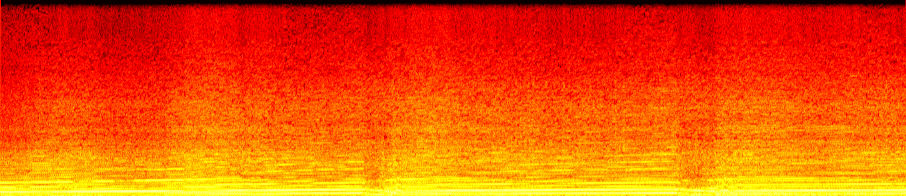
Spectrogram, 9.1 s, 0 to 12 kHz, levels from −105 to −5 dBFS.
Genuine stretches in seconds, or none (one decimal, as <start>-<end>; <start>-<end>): 0.0-9.1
